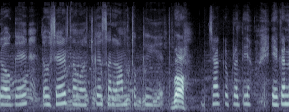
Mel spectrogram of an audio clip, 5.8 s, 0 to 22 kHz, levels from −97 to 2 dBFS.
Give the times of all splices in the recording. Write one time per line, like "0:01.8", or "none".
0:04.1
